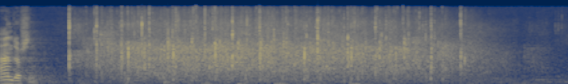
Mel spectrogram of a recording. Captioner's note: applause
